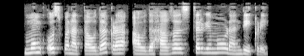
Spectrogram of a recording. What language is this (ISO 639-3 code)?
pus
